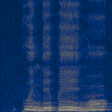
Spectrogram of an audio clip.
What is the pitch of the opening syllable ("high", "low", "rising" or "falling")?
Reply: falling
